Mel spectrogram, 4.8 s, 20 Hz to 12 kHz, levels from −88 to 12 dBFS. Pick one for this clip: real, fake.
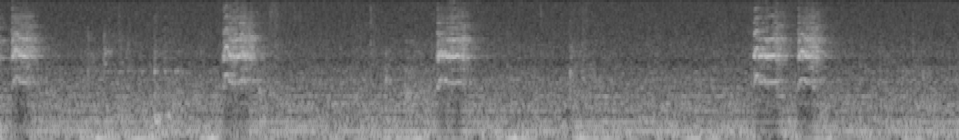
real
